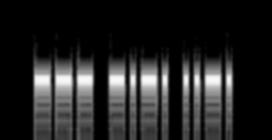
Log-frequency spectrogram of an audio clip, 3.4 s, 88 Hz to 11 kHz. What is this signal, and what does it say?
Morse code, heard as a keyed tone, about 18 wpm, 700 Hz. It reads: OCF
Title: Speed-Racing Top 180 QSO Elements 15wpm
